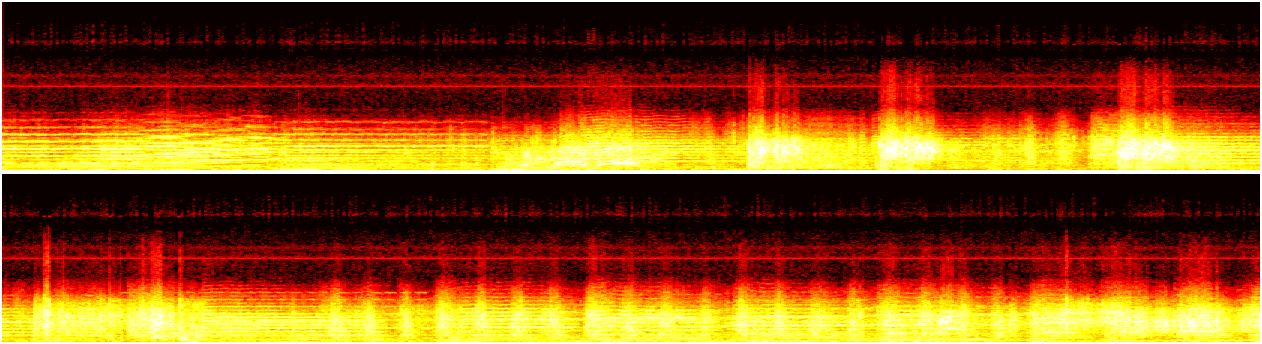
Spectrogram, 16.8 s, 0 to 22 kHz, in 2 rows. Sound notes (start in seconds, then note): 3.8 gunshots blasting; 9.2 arrow whooshing; 14.0 tense music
